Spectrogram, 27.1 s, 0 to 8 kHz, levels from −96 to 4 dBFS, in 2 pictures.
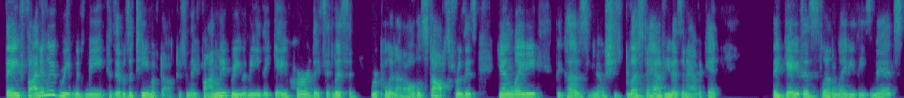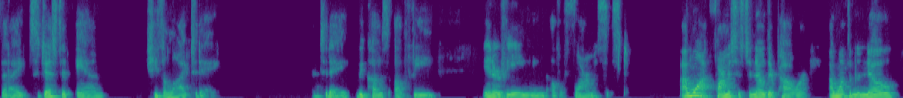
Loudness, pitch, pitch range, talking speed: -26 LUFS, 165 Hz, 150-185 Hz, 175 wpm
